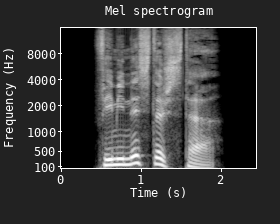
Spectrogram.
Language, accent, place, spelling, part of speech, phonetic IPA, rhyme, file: German, Germany, Berlin, feministischster, adjective, [femiˈnɪstɪʃstɐ], -ɪstɪʃstɐ, De-feministischster.ogg
- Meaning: inflection of feministisch: 1. strong/mixed nominative masculine singular superlative degree 2. strong genitive/dative feminine singular superlative degree 3. strong genitive plural superlative degree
